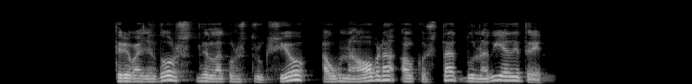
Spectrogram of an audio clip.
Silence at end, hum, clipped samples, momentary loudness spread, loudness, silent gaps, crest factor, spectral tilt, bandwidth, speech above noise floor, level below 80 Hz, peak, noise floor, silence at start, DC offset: 1.45 s; none; under 0.1%; 9 LU; -23 LUFS; none; 18 dB; -6 dB/octave; 8 kHz; over 68 dB; -70 dBFS; -6 dBFS; under -90 dBFS; 1.15 s; under 0.1%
